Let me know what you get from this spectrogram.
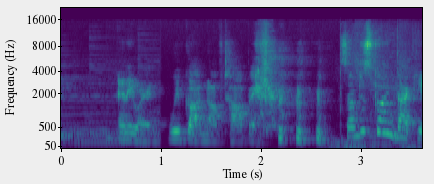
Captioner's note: chuckles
